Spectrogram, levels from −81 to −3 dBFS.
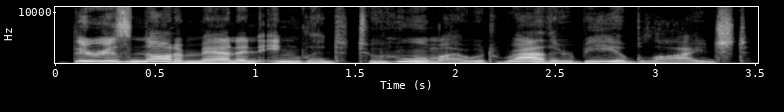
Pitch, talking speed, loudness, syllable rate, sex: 210 Hz, 240 wpm, -17 LUFS, 5.8 syllables/s, female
